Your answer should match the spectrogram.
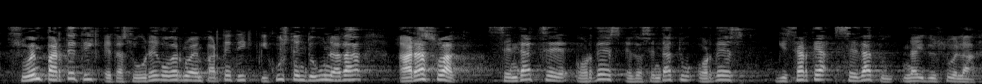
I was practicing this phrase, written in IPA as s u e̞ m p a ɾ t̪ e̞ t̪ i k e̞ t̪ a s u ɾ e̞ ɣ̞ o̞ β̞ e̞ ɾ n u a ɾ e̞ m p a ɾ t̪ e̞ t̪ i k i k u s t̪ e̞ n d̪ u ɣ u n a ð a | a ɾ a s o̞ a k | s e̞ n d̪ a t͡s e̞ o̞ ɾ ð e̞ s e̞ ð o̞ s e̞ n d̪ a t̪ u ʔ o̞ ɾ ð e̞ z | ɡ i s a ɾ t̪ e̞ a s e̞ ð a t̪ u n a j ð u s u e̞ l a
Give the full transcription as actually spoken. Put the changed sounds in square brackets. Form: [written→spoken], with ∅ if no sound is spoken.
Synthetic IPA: s u e̞ m p a ɾ t̪ e̞ t̪ i k e̞ t̪ a s u ɾ e̞ ɣ̞ o̞ β̞ e̞ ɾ n u a ɾ e̞ m p a ɾ t̪ e̞ t̪ i k i k u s t̪ e̞ n d̪ u ɣ u n a ð a | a ɾ a s o̞ a k | s e̞ n d̪ a t͡s e̞ o̞ ɾ ð e̞ s e̞ ð o̞ s e̞ n d̪ a t̪ u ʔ o̞ ɾ ð e̞ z | ɡ i s a ɾ t̪ e̞ a s e̞ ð a t̪ u n a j ð u s u e̞ l a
